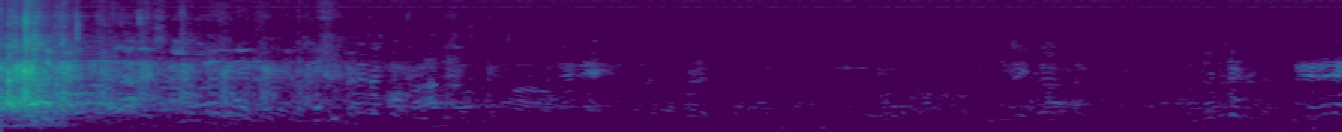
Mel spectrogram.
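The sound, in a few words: audience applause welcoming lyricist on stage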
